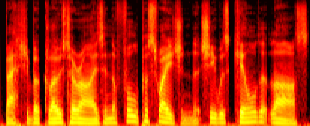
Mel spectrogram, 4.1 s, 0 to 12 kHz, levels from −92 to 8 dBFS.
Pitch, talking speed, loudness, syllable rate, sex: 105 Hz, 205 wpm, -18 LUFS, 5.0 syllables/s, male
